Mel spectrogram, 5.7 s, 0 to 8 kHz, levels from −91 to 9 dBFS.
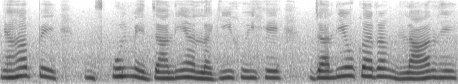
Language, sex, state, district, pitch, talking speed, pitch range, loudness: Hindi, female, Uttar Pradesh, Gorakhpur, 240 Hz, 135 wpm, 230-275 Hz, -21 LUFS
